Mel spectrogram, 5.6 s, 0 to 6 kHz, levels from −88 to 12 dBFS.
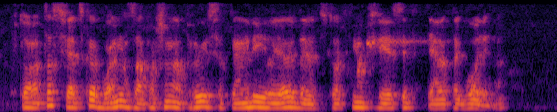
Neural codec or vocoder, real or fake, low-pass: codec, 16 kHz, 8 kbps, FunCodec, trained on Chinese and English, 25 frames a second; fake; 5.4 kHz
